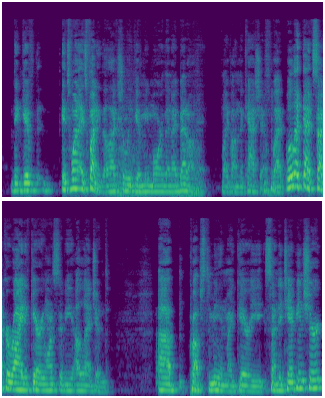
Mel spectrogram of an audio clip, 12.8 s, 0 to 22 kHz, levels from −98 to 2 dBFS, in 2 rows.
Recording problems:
off-mic speech; far
room echo; very slight; dies away in 0.2 s

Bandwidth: 15 kHz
